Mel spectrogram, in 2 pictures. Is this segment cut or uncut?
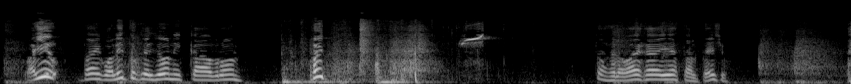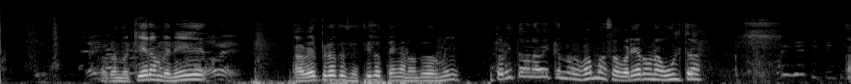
cut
